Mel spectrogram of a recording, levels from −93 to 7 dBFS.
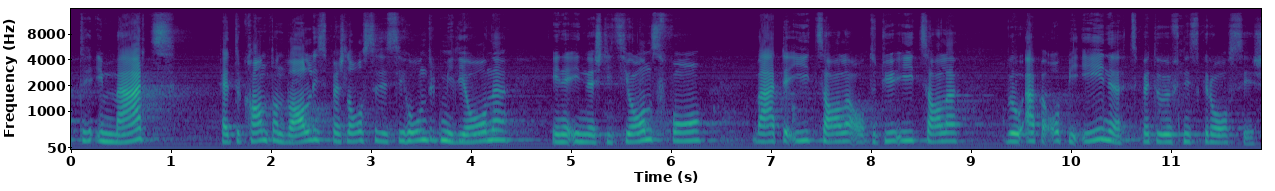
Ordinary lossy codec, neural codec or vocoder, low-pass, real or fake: none; none; 14.4 kHz; real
